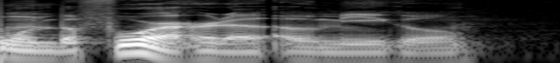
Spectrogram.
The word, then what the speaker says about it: Omegle: Meagle. – Omegle.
